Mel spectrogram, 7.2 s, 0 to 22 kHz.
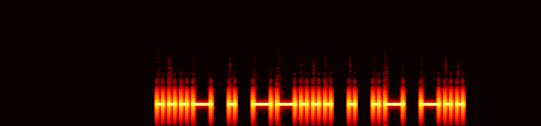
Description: Morse code, heard as a keyed tone, about 15 wpm, 700 Hz. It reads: VE7EAD
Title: DXCC-100 Call Signs - 6 Characters - Repeated 3x - 15wpm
